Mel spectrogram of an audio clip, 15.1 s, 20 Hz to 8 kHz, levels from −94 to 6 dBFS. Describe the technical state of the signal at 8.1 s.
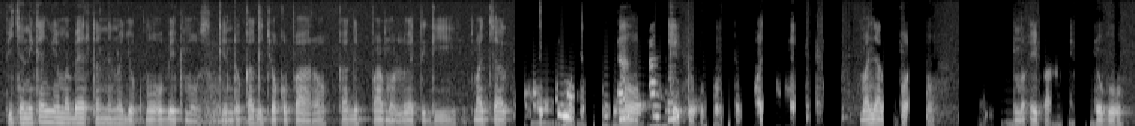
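At 8.1 s, an echo canceller that likely failed to remove the loudspeaker signal lets the other side's voice leak through from 6.82 to 9.62 s. The echo sits a few decibels above the talker's own speech. At the same moment, speech is suppressed in double talk, as the canceller likely treated the overlapping voices as echo and turned both down. From 7.01 to 14.88 s, about five seconds in total, the talker's speech dips and breaks up, at its deepest by around 40 dB.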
